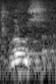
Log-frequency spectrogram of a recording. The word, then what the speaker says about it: Roosa: How do we pronounce his last name? Roosa.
